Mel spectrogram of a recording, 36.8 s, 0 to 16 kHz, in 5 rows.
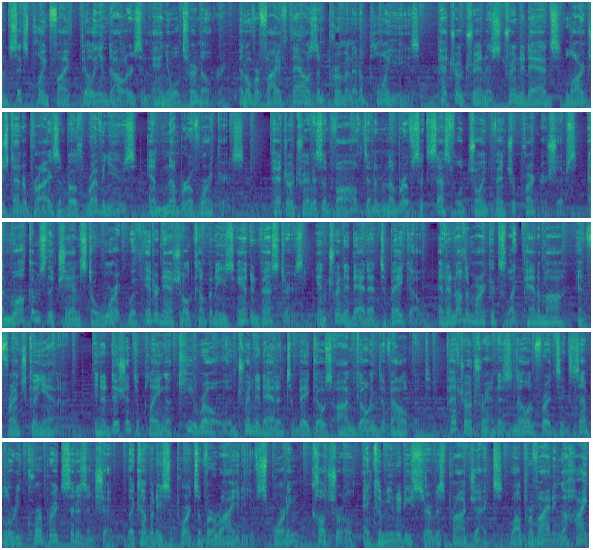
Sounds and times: Music: 0.0s - 36.7s
Speech: 0.0s - 36.7s.

